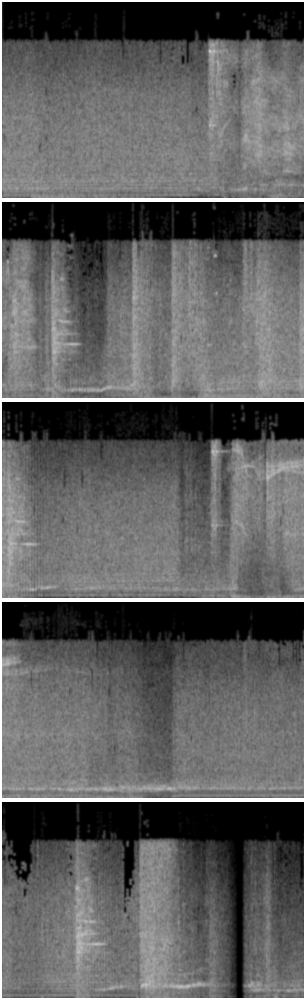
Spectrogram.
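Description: A car engine roars and revs at high speed.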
